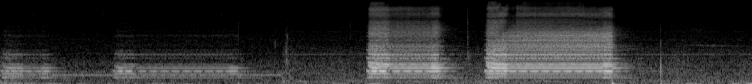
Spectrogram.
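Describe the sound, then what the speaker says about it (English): An F40PHL-2 diesel locomotive horn in a Miami commuter rail train simulation sounds two loud chord blasts, the second held longer, after earlier fainter tones and a ringing bell-like pattern. "Get the horn."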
